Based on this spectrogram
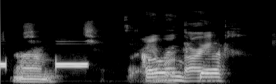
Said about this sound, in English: We all got an Amber alert at the same time.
